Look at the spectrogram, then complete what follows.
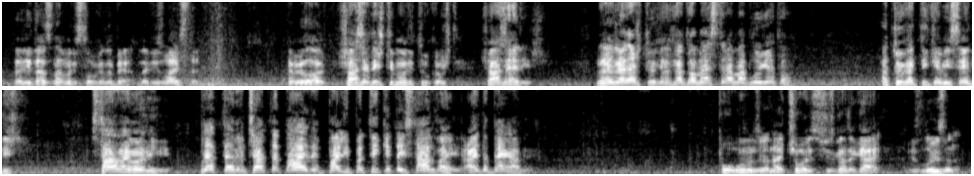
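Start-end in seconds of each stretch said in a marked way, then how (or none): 3.4-15.0 higher-pitched angry scolding; drunk husband's rant. Acted. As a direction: crack it at the wife, building higher. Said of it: "cracks it at her like it's her fault".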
